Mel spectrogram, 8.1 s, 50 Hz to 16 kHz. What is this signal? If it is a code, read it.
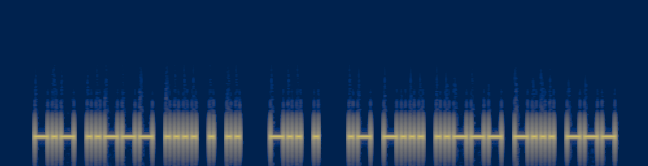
Morse code, heard as a keyed tone, about 23 wpm, 700 Hz. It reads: K2HEI DE AB2BO
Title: USA Callsign DE Callsign - 5 Characters - 22wpm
